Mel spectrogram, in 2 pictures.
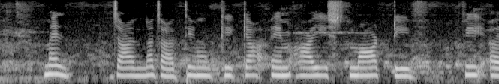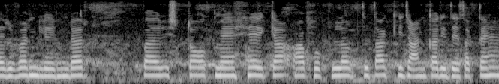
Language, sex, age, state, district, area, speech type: Hindi, female, 18-30, Madhya Pradesh, Harda, urban, read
